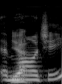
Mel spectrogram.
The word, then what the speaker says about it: MAJI: Have I pronounced it right? Yeah, MAJI.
